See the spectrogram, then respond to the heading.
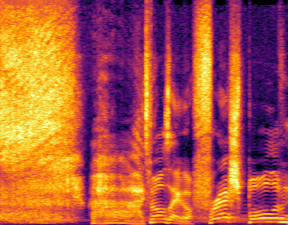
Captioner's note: smells aggressively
